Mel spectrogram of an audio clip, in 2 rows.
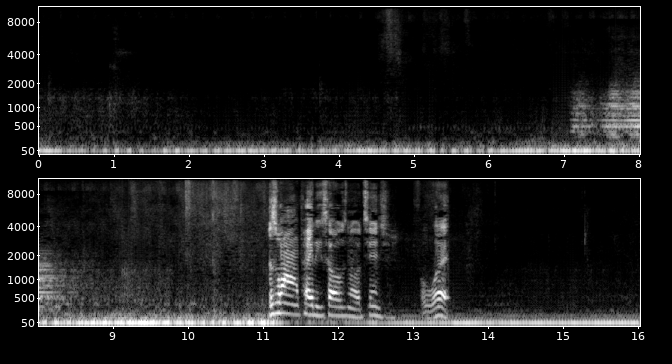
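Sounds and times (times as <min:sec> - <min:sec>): held hum-like tone: 0:00.0 - 0:16.0
steady low rumble: 0:00.0 - 0:16.0.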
